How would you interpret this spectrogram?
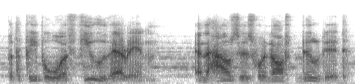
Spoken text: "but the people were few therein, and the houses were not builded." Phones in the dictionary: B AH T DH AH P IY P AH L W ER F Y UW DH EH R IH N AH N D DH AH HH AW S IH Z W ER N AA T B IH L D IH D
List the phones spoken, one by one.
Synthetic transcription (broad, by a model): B AH T DH AH P IY P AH L W ER F Y UW DH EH R IH N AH N DH AH HH AW S IH Z W ER N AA T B IH L D IH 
